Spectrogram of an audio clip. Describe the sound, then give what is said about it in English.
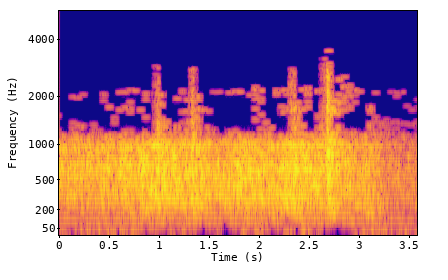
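A train gaining speed rumbles steadily with a dense, low roar, broken by a few sharper metallic clacks at irregular intervals. No voices are heard over it. “And as the train gained speed, the silhouette of a man was outlined against the lighted door.”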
